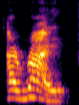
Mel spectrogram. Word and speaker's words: arrived: Es como que arrive es en su forma base. Con la ed es arrived, una pequeña d al final.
